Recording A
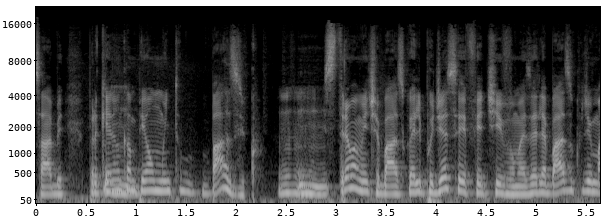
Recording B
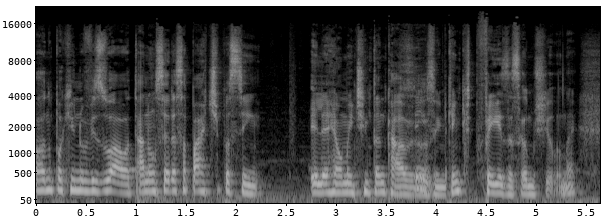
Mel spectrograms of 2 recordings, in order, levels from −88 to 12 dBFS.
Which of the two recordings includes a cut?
B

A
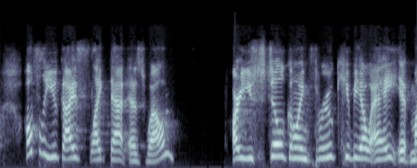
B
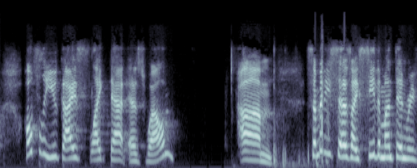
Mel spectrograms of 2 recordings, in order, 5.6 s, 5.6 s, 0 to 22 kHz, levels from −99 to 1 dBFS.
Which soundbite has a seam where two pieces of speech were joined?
A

